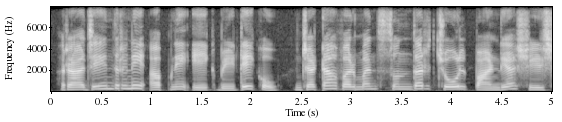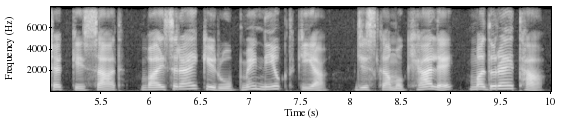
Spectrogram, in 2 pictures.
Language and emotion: Hindi, neutral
